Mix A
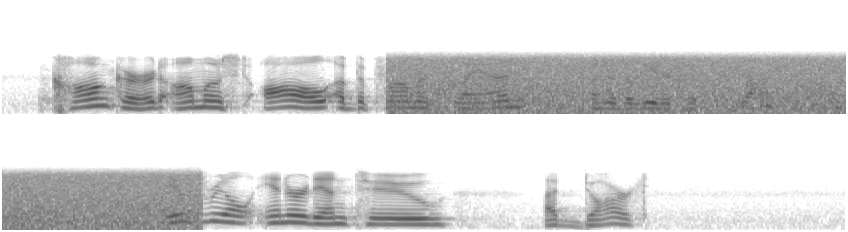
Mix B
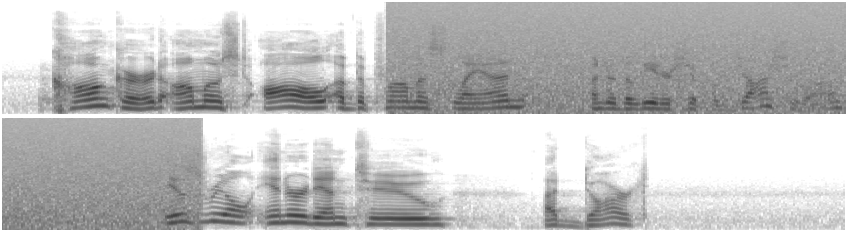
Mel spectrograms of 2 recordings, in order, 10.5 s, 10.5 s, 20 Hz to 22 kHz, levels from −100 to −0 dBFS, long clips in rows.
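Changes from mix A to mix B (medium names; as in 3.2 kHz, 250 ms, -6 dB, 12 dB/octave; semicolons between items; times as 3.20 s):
speech +8.5 dB; master: remove steep low-pass 3.3 kHz 96 dB/octave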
